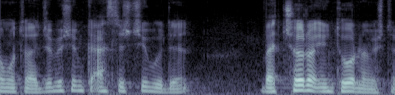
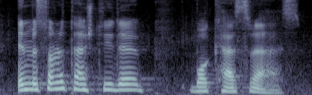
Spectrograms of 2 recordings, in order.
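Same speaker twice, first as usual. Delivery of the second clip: usual speaking voice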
